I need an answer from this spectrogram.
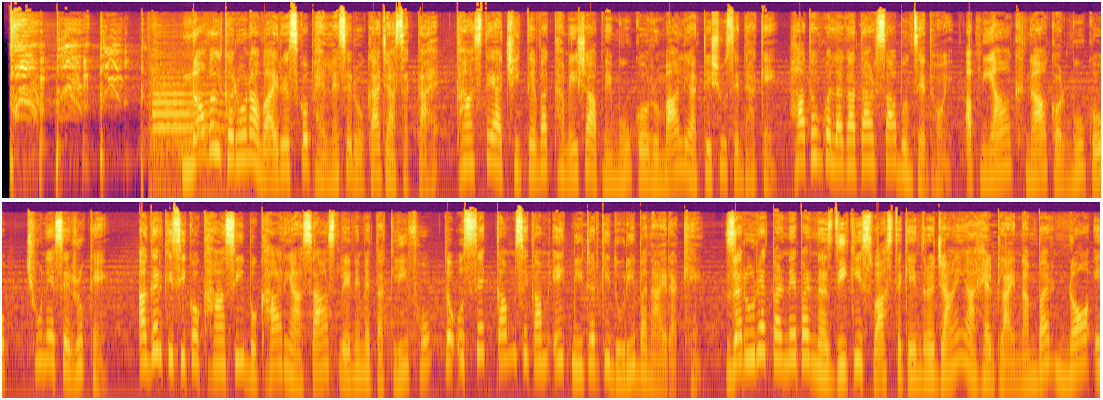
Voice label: Cough Hindi Female, COVID-19 Materials Radio Spot Hindi; SARS-CoV-2; UNICEF IEC eWarehouse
